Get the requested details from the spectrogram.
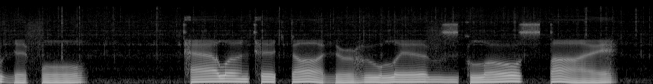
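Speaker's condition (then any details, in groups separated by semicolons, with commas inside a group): Amyotrophic lateral sclerosis; bulbar onset, mouth, throat, chest, abdomen muscles; age 66, weight loss, short of breath, four years since onset; slurred, mumbling, wheezy lisping, hard to chew, frequent choking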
